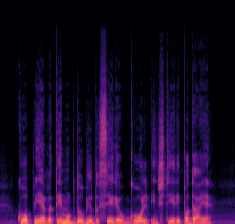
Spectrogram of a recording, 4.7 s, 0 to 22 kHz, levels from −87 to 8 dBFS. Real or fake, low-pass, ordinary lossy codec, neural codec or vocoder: fake; 19.8 kHz; none; autoencoder, 48 kHz, 32 numbers a frame, DAC-VAE, trained on Japanese speech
